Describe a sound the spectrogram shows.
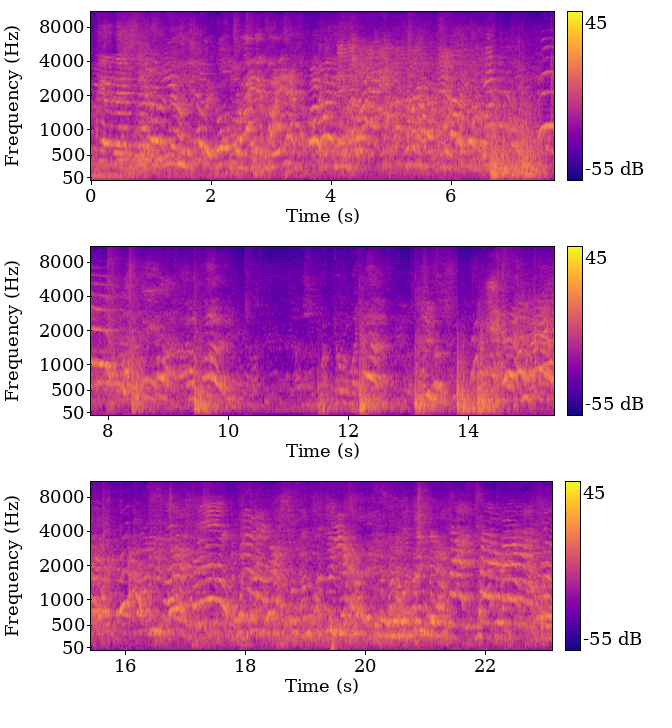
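A crowd cheers and shouts in a hall.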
